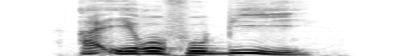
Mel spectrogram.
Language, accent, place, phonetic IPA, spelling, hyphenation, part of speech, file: German, Germany, Berlin, [aeʀofoˈbiː], Aerophobie, Ae‧ro‧pho‧bie, noun, De-Aerophobie.ogg
- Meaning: aerophobia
